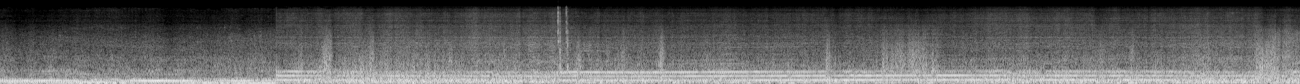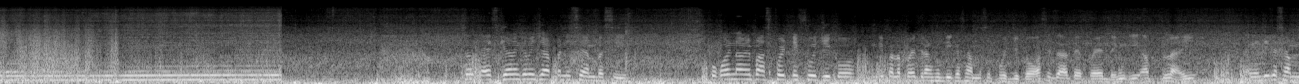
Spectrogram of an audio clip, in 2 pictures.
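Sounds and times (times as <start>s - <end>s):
motorcycle engine cruising: 0.0s - 25.9s
wind and road noise: 0.0s - 25.9s.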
